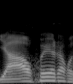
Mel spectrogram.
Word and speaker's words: 야훼: 이 중간에 모음을 넣으면은 여기다가 요드해 바브해에다가 중간에 모음 넣어서 야훼라고 하는 거예요. 야훼. 또는 영어 발음으로 하면 여호와라고 하는 거예요.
